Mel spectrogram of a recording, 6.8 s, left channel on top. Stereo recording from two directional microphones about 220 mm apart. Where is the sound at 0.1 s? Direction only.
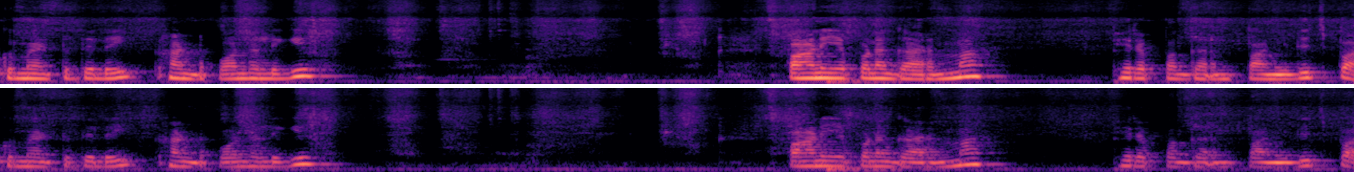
40° left (ahead or behind).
